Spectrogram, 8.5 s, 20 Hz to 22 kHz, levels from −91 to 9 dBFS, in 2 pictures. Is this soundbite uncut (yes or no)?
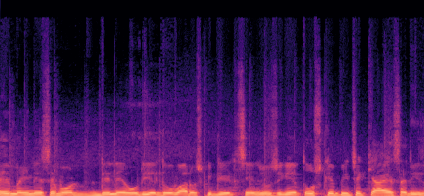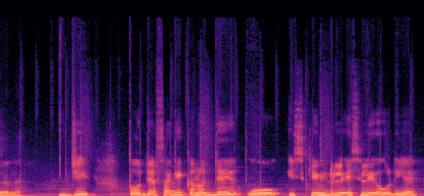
yes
